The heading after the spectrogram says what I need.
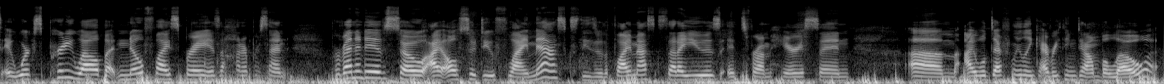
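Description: In a casual vlog, a young woman from San Diego, California, chats enthusiastically about caring for her horses at an outdoor barn, repeatedly calling things "super important." Her medium-pitched voice moves at a normal speed over heavy background noise.

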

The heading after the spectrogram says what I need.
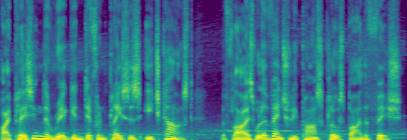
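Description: A man giving calm, explanatory scripted narration for an outdoor documentary. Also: medium pitch, normal speed, slight background noise.

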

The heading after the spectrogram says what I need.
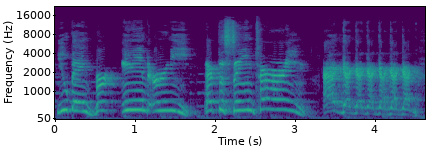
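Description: A squeaky goofy kid. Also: expressive, normal speed, pushed and bright, soft background music, full character voice. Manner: goofy, giggly. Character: childish silly boy doing impressions.

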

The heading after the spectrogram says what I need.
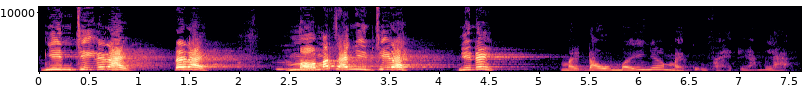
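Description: Bright, high-pitched woman as a nagging village neighbor; live stage sketch with hall reverb. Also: lively intonation, moderate pace, pauses often, exaggerated voice. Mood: scolding. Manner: scolding, lecturing, loud and exaggerated. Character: bossy preachy village woman, neighbor scolding a pregnant woman. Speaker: comic stage actor. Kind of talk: live stage comedy skit.

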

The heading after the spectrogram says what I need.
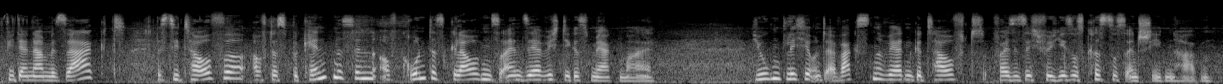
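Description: A woman in her thirties from eastern Germany, calmly presenting to camera outdoors on a lapel mic. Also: medium pitch, unhurried, slight background noise. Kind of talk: scripted explainer to camera. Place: outdoors in a sunny park.

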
